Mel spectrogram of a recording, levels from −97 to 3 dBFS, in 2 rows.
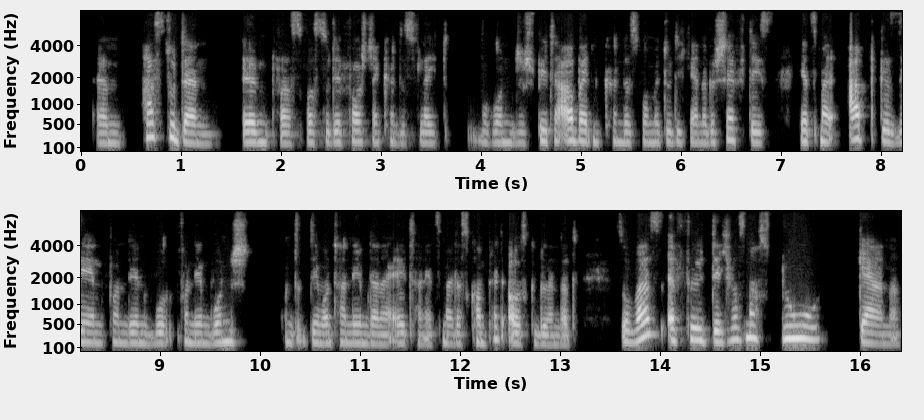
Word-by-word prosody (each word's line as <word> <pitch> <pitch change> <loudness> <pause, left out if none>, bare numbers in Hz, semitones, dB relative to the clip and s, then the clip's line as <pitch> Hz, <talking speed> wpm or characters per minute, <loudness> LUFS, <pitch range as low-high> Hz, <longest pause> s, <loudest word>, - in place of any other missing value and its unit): Ähm, 170 0 -4 0.2
hast 260 +1 +1
du 255 - +7
denn 165 -4 +1 0.2
irgendwas, 175 -3 0
was 175 -1 -4
du 180 - -6
dir 180 0 -3
vorstellen 185 -1 -3
könntest, 165 -3 -10
vielleicht 170 -1 -6 0.2
worin 175 0 -8
du 175 0 -8
später 190 +2 -1
arbeiten 190 -2 +4
könntest, 175 -2 -7
womit 175 0 -7
du 180 - -4
dich 180 0 -8
gerne 170 0 -4
beschäftigst? 180 -1 -2 0.3
Jetzt 190 +2 -1
mal 185 - +3
abgesehen 185 -6 +2
von 175 -2 -7
den 165 -2 -4
Wu 170 0 -1
von 185 -2 -4
dem 165 -1 -4
Wunsch 180 +2 0 0.3
und 175 -2 -10
dem 175 -2 -2
Unternehmen 170 0 -3
deiner 155 -2 -1
Eltern, 165 0 -4
jetzt 155 - -10
mal 160 - -2
das 160 -2 -7
komplett 170 +8 -3
ausgeblendet. 155 -2 0 0.4
So, 185 - 0
was 290 +8 +7
erfüllt 205 -1 +4
dich? 185 +1 +2
Was 220 -1 0
machst 250 -1 +4
du 235 -1 +7 0.4
gerne? 165 -4 +1
175 Hz, 175 wpm, -23 LUFS, 170-190 Hz, 0.4 s, du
